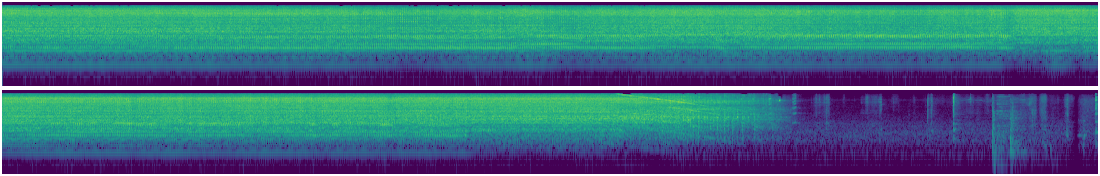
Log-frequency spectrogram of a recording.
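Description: Electric jigsaw running steadily as its blade cuts a curve through a wooden board. Its motor winds down and stops about eighteen seconds in, and a few short knocks follow near the end.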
